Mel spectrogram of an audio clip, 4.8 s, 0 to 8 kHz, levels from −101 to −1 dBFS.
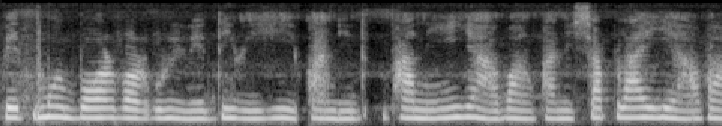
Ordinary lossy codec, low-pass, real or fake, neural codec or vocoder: none; 7.2 kHz; fake; vocoder, 22.05 kHz, 80 mel bands, WaveNeXt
